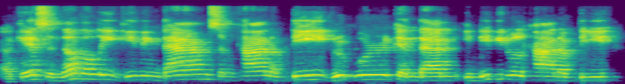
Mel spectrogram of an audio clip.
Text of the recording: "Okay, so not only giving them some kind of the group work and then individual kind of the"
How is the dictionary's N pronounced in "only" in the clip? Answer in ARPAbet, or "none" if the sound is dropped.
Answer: none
